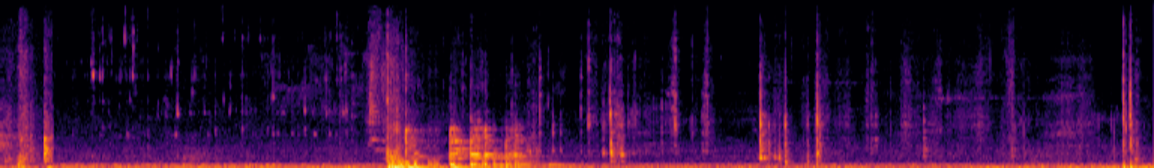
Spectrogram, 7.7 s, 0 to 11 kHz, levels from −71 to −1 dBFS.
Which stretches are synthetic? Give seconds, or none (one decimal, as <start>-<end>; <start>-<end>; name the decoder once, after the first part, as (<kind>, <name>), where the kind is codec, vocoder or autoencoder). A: none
